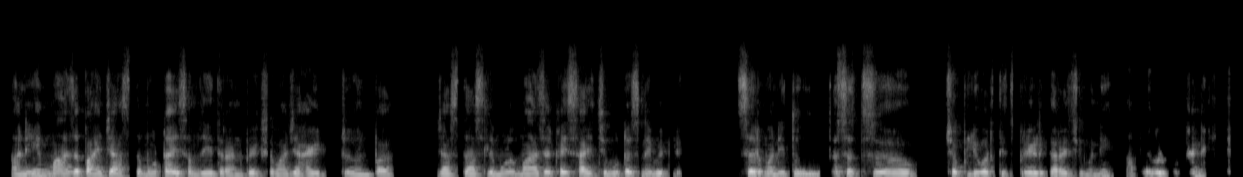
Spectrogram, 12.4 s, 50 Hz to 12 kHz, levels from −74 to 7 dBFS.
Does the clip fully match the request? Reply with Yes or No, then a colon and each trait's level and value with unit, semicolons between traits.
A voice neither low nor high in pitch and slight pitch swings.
Yes: medium, 145 Hz; narrow, 2.2 semitones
